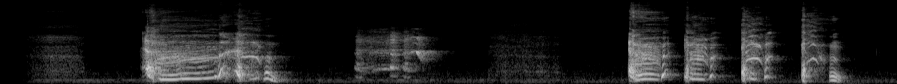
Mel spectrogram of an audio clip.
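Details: An Amazon parrot produces a run of whistly, tonal cough-like bursts, imitating its owner's cough when sick; imitated cough.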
